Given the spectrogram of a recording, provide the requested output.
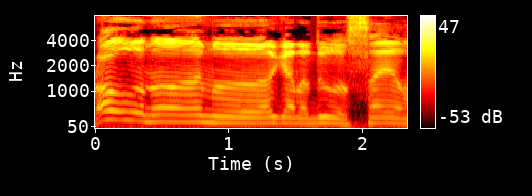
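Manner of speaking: high, excuse-making voice; mock salesman ducking work; dodging salesman. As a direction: weasel out of the cardboard. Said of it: "Can you come help me".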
